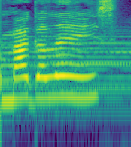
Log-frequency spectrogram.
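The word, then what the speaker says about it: Magalhães: For magalles in Portuguese the LH is a liquid L sound and O is a nasal vowel.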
